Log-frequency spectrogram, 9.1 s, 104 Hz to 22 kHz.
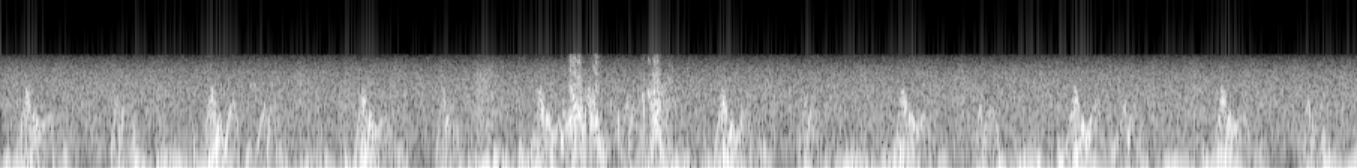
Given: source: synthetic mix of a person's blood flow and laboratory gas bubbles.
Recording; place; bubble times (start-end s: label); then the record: Doppler ultrasound of blood flow; precordium
3.70-4.16 s: bubbles
4.26-4.49 s: bubbles
From the record:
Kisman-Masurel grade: 223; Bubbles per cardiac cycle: several, 3 to 8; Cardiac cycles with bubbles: 10 to 50%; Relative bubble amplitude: loud (0.450 to 0.775); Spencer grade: 2 (many but less than half of the cardiac periods contain bubble signals, singularly or in groups); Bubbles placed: only in the low amplitude regions of the cardiac cycle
